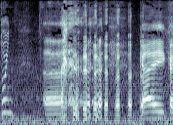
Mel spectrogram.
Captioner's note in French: rires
